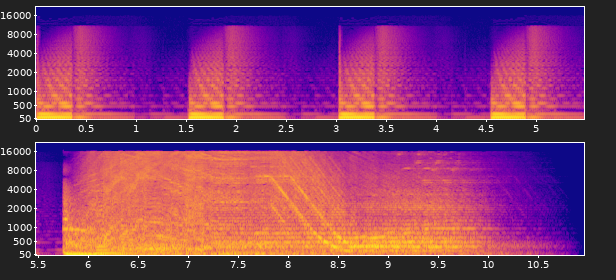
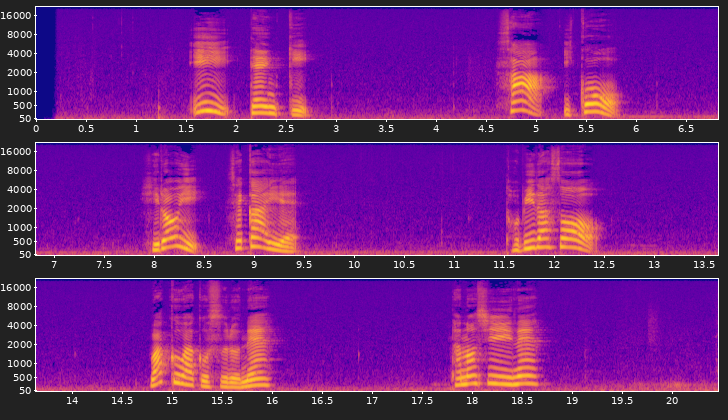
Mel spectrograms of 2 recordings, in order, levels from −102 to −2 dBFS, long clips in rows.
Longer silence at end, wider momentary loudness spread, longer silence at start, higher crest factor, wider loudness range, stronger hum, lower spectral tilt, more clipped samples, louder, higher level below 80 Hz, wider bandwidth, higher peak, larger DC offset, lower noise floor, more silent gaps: second, 0.9 s vs 1.8 s; about the same, 13 LU vs 13 LU; second, 0 s vs 1.55 s; about the same, 16 dB vs 20 dB; first, 7 LU vs 3 LU; neither; about the same, -4.5 dB/octave vs -5.5 dB/octave; neither; first, -14 LUFS vs -19 LUFS; first, -20 dBFS vs -54 dBFS; second, 16.5 kHz vs over 20 kHz; about the same, 0 dBFS vs -2 dBFS; neither; about the same, -56 dBFS vs -53 dBFS; neither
